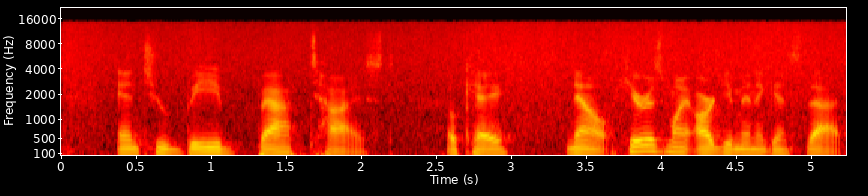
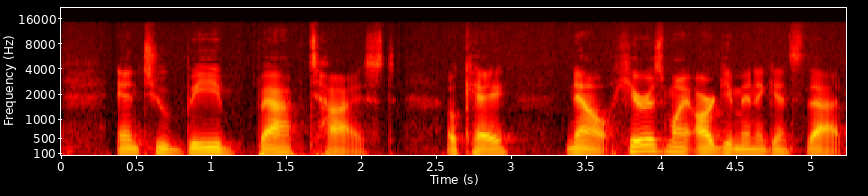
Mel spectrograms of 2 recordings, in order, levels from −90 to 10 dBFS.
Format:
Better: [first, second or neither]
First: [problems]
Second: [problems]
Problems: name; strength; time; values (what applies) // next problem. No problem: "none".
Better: second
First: hiss; loud; throughout; 10 dB below the speech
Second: hiss; faint; throughout; 30 dB below the speech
